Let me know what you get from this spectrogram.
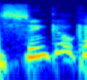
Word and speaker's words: Encino: In Encino, California, I think is how you pronounce it. – Encino? – That one.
